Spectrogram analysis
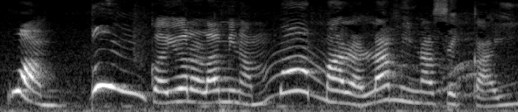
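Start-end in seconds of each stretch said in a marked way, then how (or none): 0.0-1.1 high, loud crash noise "cuan, pum"; playful sound effect of a crash; imitated crash. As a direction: bang it out like falling metal.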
